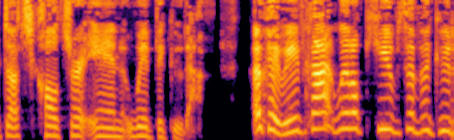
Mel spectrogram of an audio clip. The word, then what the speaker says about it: Gouda: G is for Gouda, or Gouda as it's actually pronounced.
